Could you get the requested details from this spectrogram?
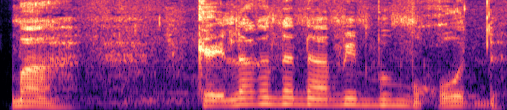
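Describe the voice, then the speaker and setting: An actor playing a firm, kind adult son who reassures earnestly, in old radio show acting. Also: male voice, mid-range voice, normal speed, slight background noise, natural voice. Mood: firm, reassuring.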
